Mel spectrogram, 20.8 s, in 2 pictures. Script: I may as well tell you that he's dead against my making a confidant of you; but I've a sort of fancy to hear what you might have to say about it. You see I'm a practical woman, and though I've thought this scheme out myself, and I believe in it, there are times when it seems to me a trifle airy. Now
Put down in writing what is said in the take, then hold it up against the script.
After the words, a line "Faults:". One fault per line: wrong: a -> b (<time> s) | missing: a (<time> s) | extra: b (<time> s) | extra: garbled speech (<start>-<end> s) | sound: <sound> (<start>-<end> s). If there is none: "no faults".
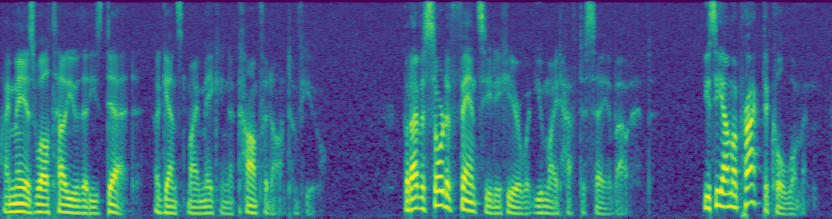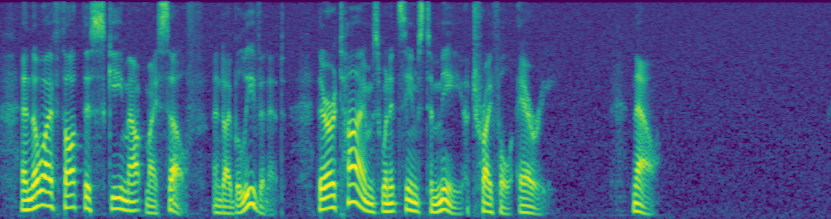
I may as well tell you that he's dead against my making a confidant of you; but I've a sort of fancy to hear what you might have to say about it. You see I'm a practical woman, and though I've thought this scheme out myself, and I believe in it, there are times when it seems to me a trifle airy. Now
Faults:
no faults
